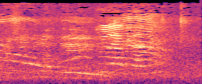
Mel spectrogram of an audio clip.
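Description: Speech only: young children's voices talking and calling out, with gliding pitch.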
